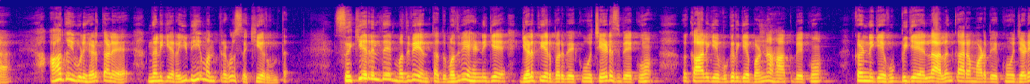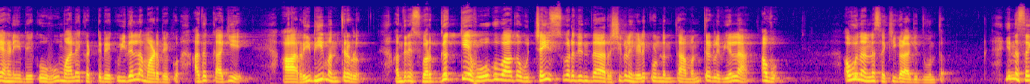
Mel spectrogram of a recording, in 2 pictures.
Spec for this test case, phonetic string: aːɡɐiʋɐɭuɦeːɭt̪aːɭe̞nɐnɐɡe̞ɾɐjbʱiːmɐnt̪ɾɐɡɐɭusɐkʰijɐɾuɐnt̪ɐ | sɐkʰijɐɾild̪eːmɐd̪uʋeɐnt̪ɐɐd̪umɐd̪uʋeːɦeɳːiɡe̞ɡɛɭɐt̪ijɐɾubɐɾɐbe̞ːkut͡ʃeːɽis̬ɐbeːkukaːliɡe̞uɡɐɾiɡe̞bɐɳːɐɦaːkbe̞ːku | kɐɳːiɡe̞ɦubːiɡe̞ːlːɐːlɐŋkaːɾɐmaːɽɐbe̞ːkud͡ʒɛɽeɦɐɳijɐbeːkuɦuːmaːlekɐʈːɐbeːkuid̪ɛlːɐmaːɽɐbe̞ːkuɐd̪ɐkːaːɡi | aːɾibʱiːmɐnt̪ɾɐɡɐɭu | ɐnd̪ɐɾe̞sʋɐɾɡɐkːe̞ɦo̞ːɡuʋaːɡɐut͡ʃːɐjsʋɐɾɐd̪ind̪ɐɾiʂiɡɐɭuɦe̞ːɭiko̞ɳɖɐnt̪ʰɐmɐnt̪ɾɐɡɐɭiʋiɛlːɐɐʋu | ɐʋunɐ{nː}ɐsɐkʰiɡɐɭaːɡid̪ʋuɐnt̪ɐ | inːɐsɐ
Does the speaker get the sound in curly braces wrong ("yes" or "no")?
no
